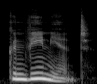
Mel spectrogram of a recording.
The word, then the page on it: convenient: kənvíːnjənt; コンビィニエント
